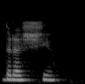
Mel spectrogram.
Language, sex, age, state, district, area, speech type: Hindi, female, 18-30, Madhya Pradesh, Gwalior, urban, read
